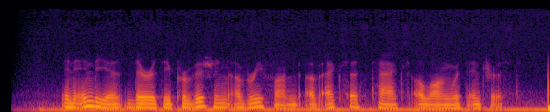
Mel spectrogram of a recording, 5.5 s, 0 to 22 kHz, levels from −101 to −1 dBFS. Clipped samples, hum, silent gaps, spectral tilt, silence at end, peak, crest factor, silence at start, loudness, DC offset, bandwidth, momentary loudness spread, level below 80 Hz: under 0.1%; none; none; -10.5 dB/octave; 0 s; -14 dBFS; 16 dB; 0.3 s; -31 LUFS; under 0.1%; 3.8 kHz; 8 LU; -40 dBFS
